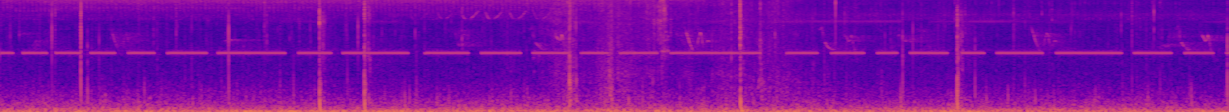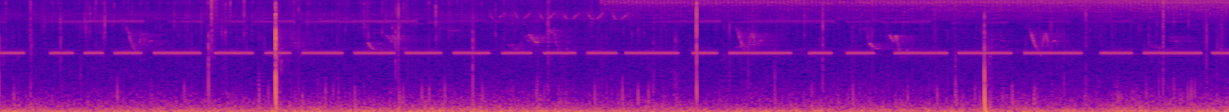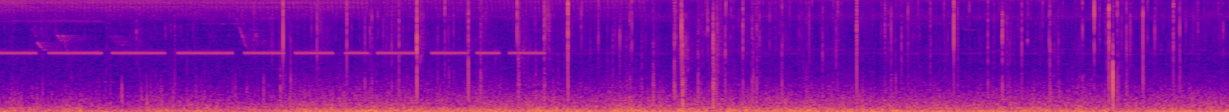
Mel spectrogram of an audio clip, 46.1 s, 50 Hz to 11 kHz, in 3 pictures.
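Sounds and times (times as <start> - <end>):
cricket chirping: 0.0 - 44.4
campfire crackling: 0.0 - 46.0
sharp pops from fire: 0.0 - 46.0.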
